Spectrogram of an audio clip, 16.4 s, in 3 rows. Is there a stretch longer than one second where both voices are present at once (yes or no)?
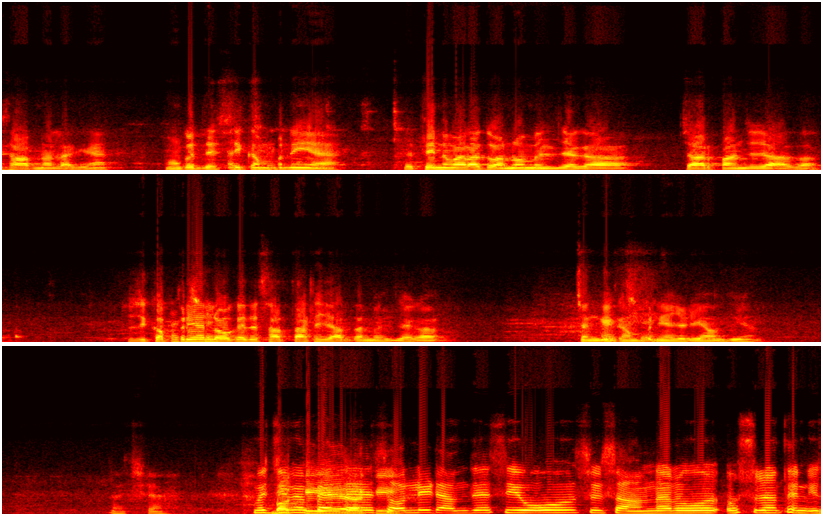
no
